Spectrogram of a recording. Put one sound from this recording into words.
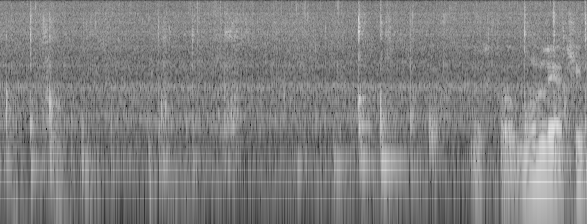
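A spatula scrapes and taps against a pan while stirring.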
